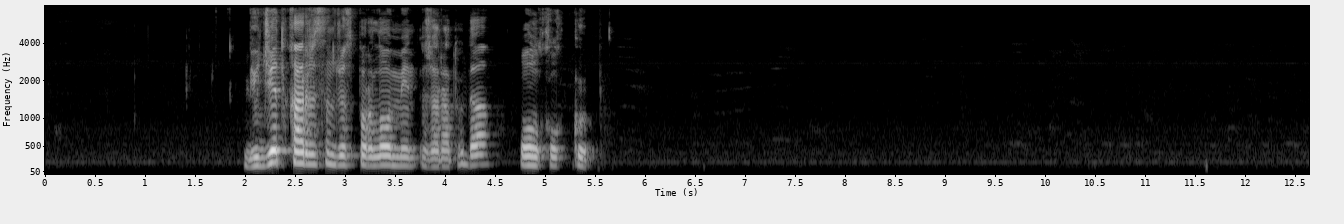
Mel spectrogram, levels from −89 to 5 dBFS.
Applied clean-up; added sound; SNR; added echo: none; none; none; none.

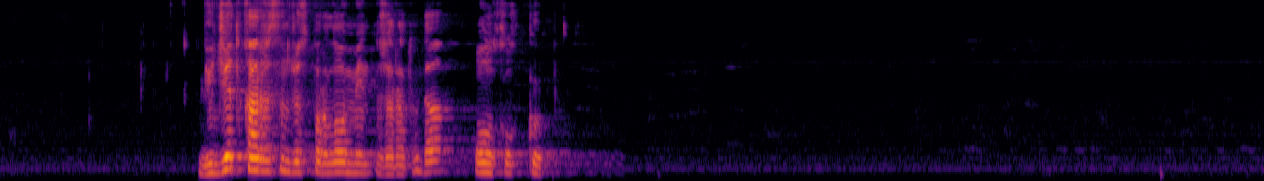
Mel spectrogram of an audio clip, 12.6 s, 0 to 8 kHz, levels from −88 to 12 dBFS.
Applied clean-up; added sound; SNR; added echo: none; none; none; reverberation time 1.1 s.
